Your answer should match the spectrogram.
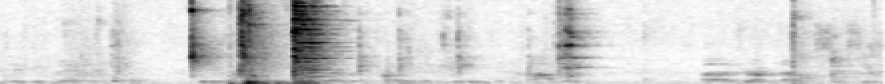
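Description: Clinks and a short rattle of steel valvetrain parts as an LS rocker arm and its bolt are unbolted and lifted off the cylinder head: a sharp click about a second in, a brief rattle right after, and a lighter click near the end.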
